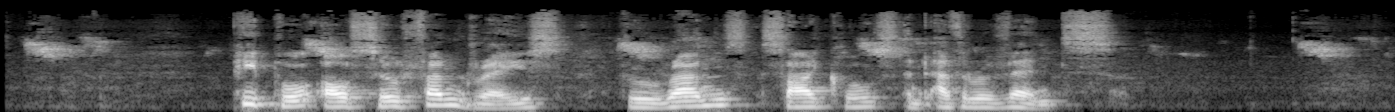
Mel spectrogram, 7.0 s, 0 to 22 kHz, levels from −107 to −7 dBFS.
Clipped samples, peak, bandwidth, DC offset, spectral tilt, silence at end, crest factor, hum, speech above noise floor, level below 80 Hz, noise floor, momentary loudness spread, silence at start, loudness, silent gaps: under 0.1%; -2 dBFS; 15.5 kHz; under 0.1%; -5 dB/octave; 0.3 s; 18 dB; none; 48 dB; -62 dBFS; -66 dBFS; 18 LU; 0.15 s; -19 LUFS; none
